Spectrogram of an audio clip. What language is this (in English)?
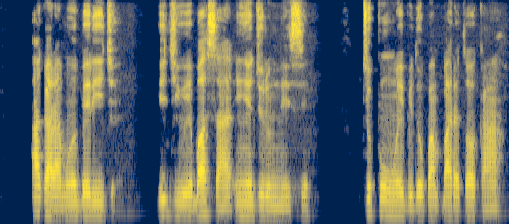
Igbo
